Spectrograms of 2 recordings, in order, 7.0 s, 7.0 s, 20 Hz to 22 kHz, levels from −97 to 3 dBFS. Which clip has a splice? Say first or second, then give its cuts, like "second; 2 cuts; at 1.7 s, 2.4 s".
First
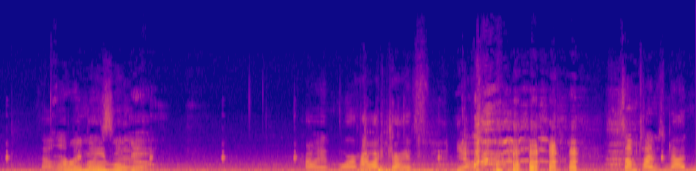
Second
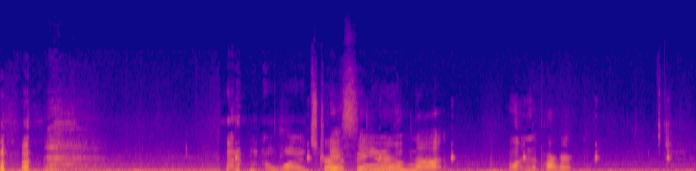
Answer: second; 1 cut; at 2.1 s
